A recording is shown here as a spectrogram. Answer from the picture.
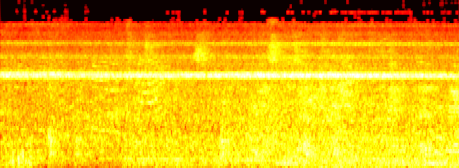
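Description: Bangkok BTS Skytrain train moving past close along an elevated station platform. A steady high-pitched squeal sounds over the rumble of the cars.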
